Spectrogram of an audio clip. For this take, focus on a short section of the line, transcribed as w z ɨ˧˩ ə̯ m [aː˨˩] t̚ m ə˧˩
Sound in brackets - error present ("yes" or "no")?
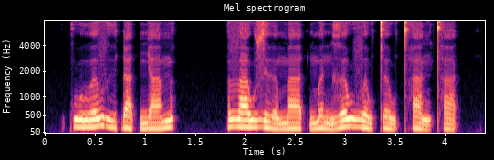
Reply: no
